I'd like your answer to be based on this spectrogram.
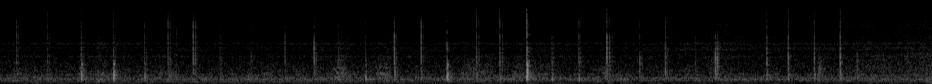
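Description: The tip of a thin brush handle taps the paper side of a hollow faux-parchment paper lampshade, giving about two dozen short, dry ticks at an uneven pace. Each tap is crisp with a bright edge and dies away almost instantly, heard over a quiet, steady background hiss.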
